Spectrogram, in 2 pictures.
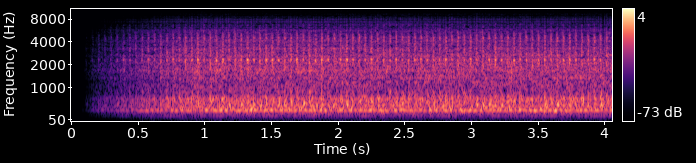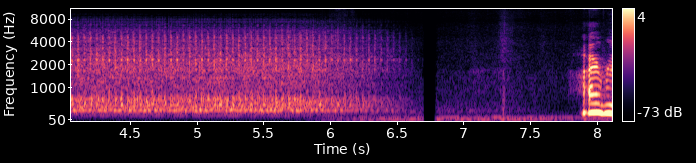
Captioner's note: car motor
